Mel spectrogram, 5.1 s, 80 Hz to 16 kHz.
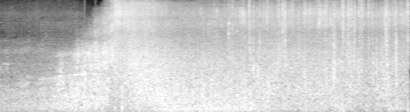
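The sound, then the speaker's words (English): An Israeli airstrike hitting a building in the Rayas neighborhood swells into a loud, broad roar within the first second and a half, then holds as a sustained, rough rumble with crackling bursts to the end. “Videographer Hamza Kureka captured the moment an Israeli airstrike hit a building in the Rayas neighborhood on September 13th.”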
